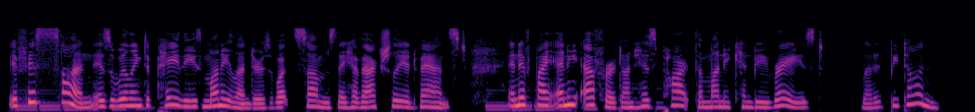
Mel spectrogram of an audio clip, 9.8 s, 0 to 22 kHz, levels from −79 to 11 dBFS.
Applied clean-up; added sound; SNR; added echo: classical method spectral subtraction.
